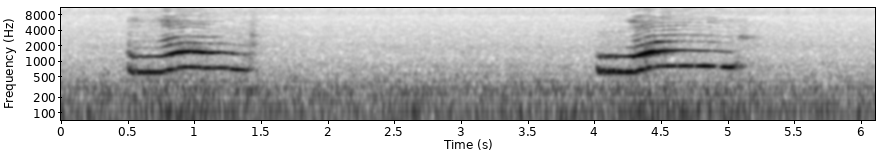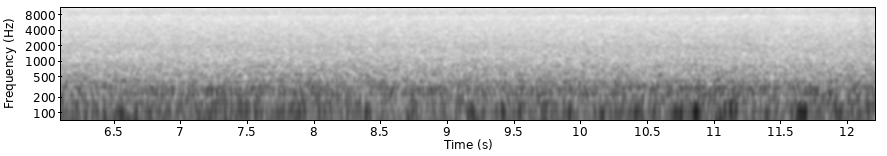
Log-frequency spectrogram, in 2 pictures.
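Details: Cat producing two drawn-out, slightly wavering meows about three seconds apart, each close to a second long, with near silence between and after them.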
